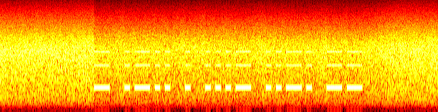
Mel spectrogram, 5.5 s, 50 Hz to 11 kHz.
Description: Morse code, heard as a keyed tone, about 19 wpm, 770 Hz, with radio static. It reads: TLEVFM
